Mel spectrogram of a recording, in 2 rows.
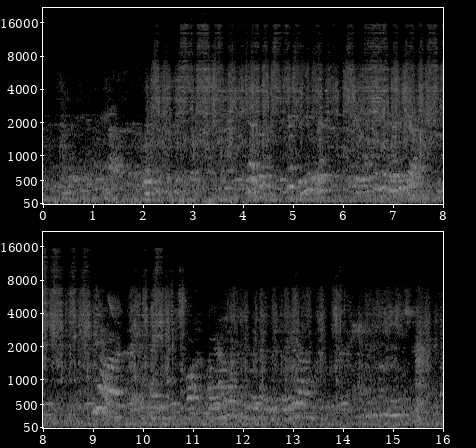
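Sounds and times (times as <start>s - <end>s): rough rubbing strokes: 2.1s - 11.0s, 11.6s - 16.0s.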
